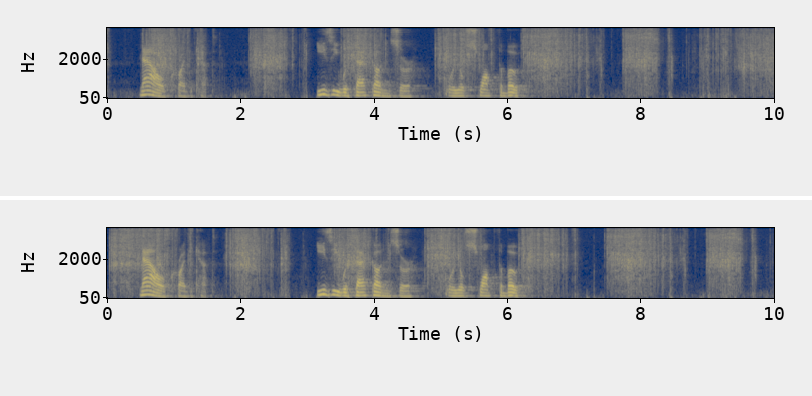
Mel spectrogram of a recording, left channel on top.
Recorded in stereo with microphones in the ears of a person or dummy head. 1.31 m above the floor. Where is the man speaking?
5° right (ahead or behind), 0.6 m.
